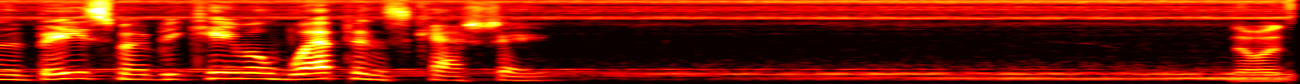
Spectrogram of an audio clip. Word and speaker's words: Cache: It's pronounced like cash. Exactly. No one says cachet. I lived in Cache Valley, not Cache Valley, for college.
